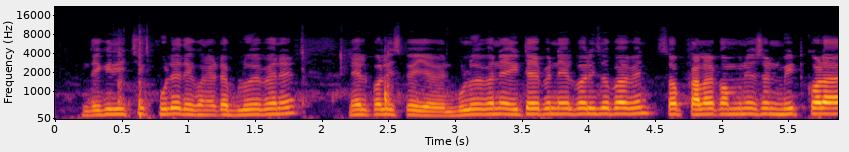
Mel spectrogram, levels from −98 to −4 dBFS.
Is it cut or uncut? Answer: uncut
